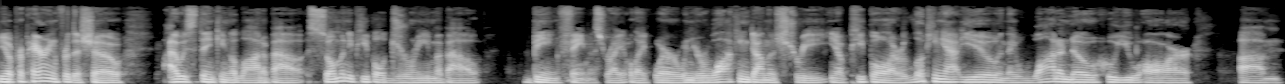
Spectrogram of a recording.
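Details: Adult male speaker; Normal conversational speech.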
